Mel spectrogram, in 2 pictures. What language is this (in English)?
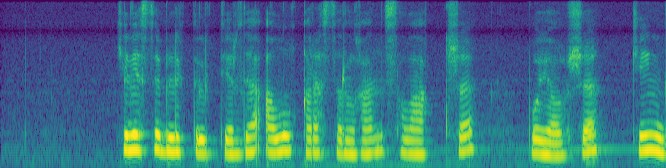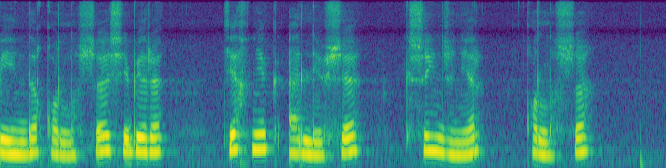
Kazakh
